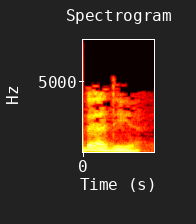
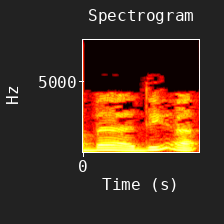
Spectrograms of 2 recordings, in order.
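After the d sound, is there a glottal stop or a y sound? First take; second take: y sound; glottal stop. First: A y sound follows the d sound. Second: A glottal stop follows the d sound. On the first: "والباقون بياء مفتوحة بعد الدال" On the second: "يحرك الياء التي بعد الدال يجعلها همزة"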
